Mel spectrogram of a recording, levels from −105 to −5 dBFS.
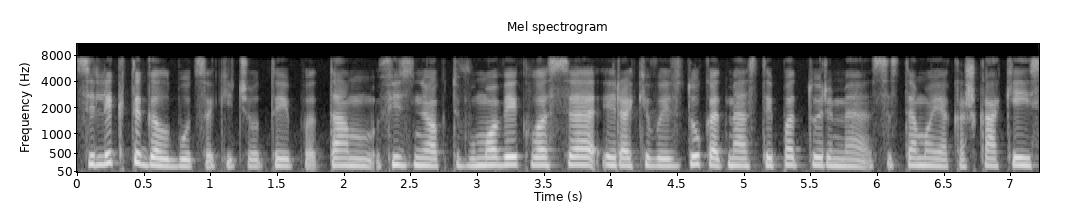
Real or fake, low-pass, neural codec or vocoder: real; 7.2 kHz; none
